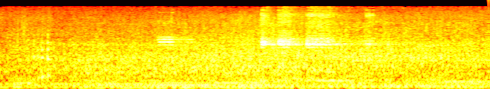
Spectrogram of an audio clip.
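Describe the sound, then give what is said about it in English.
Steady roar of street traffic in Bali with rumbling engines, and a short horn toot sounding partway through amid the dense, continuous road noise. “It's really huge, because you see the traffic, how crazy it is.”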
